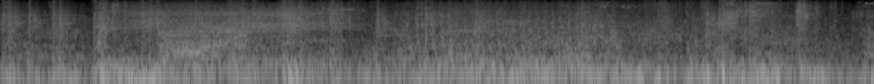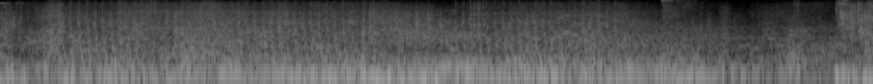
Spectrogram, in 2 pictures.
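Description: Monsters roar and snarl.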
